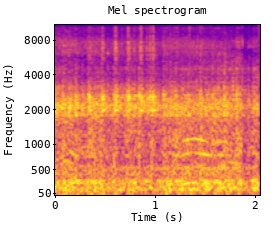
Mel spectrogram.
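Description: A river boat's motor running steadily while under way, with water rushing past the hull.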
